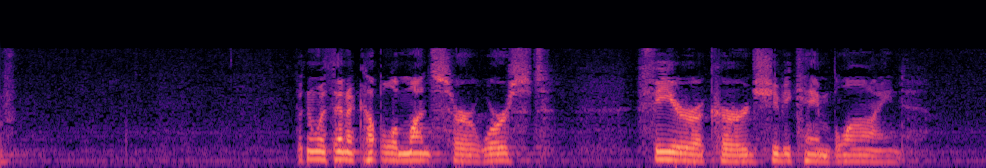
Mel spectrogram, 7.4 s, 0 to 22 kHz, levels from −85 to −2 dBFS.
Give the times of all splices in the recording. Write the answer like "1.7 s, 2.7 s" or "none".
2.3 s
